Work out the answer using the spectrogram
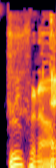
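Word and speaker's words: Rohypnol: And there is some debate as to what happened there, because Cobain took, it was a ridiculous amount of pills, a Rolifenol. I can never pronounce it. – Rufinol.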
